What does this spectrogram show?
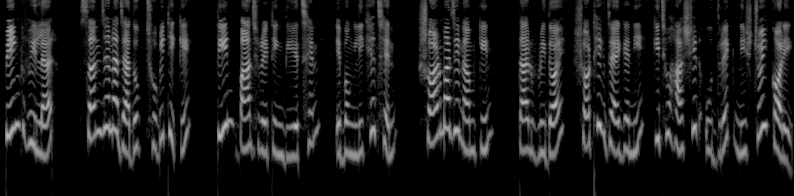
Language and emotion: Bengali, neutral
